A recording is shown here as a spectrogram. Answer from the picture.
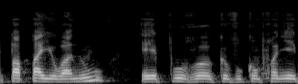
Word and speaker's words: Papaioannou: Ce c'est monsieur Papa Io Anou. Est-ce que je bien prononcer ? Je suis arrivé. Oui. Bonsoir d'abord. Bonsoir à tout le monde. Oui, effectivement c'est Papa Yanou et pour que vous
